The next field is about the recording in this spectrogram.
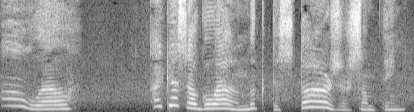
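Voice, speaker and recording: A woman voicing a restless, excitable young child in a video game cutscene. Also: high voice, moderate pace, rough recording. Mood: musing.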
